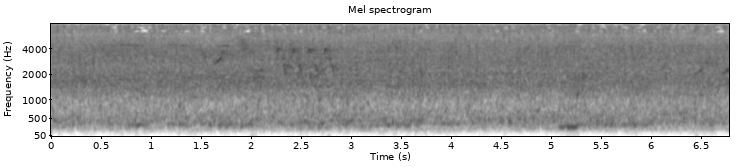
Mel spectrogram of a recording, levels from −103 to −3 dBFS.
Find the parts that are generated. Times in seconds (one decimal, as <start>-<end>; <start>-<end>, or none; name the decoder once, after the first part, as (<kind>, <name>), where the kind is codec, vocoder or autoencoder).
1.2-1.7 (vocoder, Vocos); 5.2-6.8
